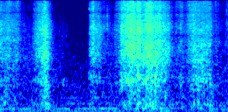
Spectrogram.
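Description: Shopping bags and packaging rustling in a few short bursts as someone rummages through them by hand.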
